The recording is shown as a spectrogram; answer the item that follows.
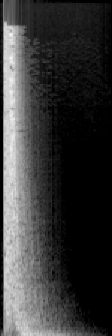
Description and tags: Light Blaster Weapon
Rikochet, Machine, SciFi, Rifle, Bang, Pew, Shoot, Heavy, Light, Shot, Fire, Pulse, Blaster, Loud, Gunshot, Laser, Gun, videgame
